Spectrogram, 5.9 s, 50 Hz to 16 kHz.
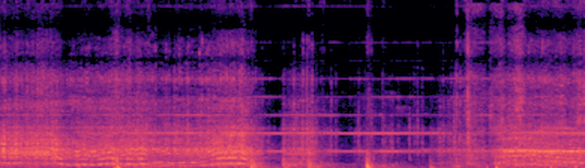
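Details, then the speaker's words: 1/10 Traxxas Summit RC crawler on 2S packs crawling rocks: faint, high, thin squeak comes and goes; owner suspects transmission bearings starting to seize despite WD-40, cause unconfirmed. "as you can tell it sounds like probably at least in the transmission we have some bearings that are probably starting to get a little bit seized up hopefully they'll work themselves loose in this video but uh you might hear a little bit of squeaking to begin with"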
